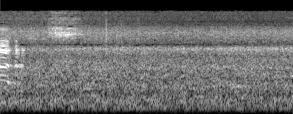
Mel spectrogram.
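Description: Steady wash of surf and wind noise at the shoreline, with no distinct events.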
